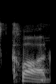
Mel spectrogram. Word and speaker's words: Claude: thinking of a title it's pronounced FL it's Claude right CLA d e yeah Claud F I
